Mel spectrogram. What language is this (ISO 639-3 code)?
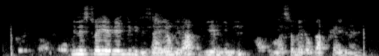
lug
